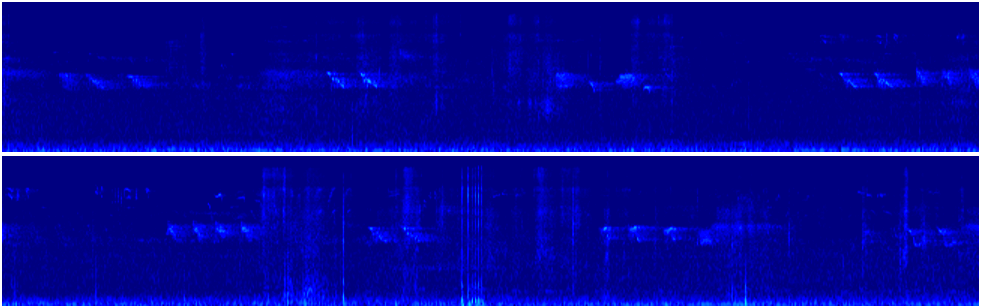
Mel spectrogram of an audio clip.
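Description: Small bird singing faintly: short groups of three or four quick high chirps, repeated every few seconds, over a low steady rumble. A few soft knocks come about two-thirds of the way through.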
